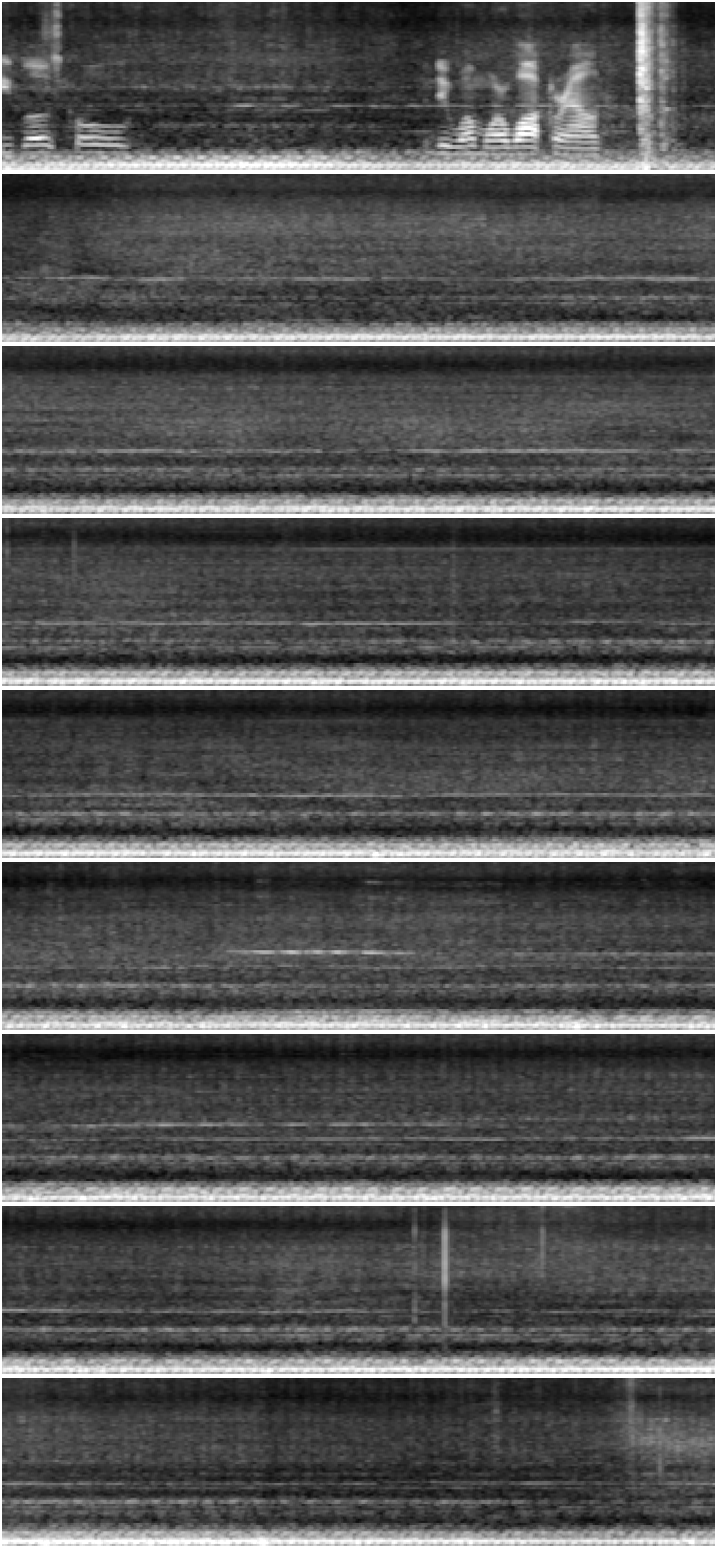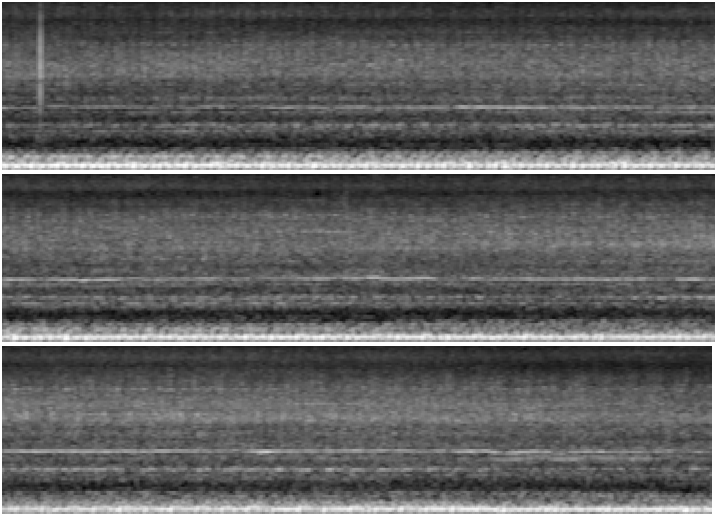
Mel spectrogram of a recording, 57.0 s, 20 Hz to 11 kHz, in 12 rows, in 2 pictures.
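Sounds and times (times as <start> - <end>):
engine idling: 0.0 - 57.0.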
